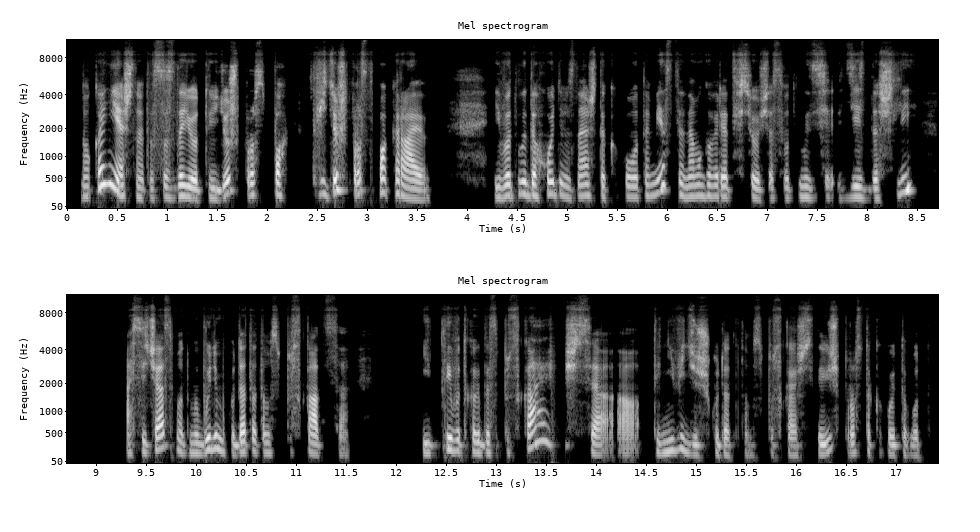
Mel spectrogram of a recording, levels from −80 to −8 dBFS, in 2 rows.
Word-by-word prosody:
Ну, 170 Hz, 0 st, -4 dB
конечно, 330 Hz, -, +6 dB
это 150 Hz, 0 st, -7 dB
создаёт 160 Hz, -2 st, +3 dB
ты -, -, -2 dB
идёшь -, -, +5 dB
просто 195 Hz, +1 st, -1 dB
пох 200 Hz, -2 st, +4 dB, 0.3 s
ф -, -, +2 dB
идешь 215 Hz, +7 st, +5 dB
просто -, -, -1 dB
по 240 Hz, -1 st, +5 dB
краю. 155 Hz, -, +4 dB, 0.7 s
И -, -, -3 dB
вот 185 Hz, +4 st, +2 dB
мы 210 Hz, -, +2 dB
доходим, 195 Hz, 0 st, +1 dB
знаешь, 180 Hz, +5 st, 0 dB
до 175 Hz, -, -2 dB
какого-то 170 Hz, +2 st, -4 dB
места, 225 Hz, -, -2 dB
и -, -, -4 dB
нам 175 Hz, +1 st, -1 dB
говорят: 175 Hz, -2 st, 0 dB
"Всё, 150 Hz, -, 0 dB
щас 150 Hz, +2 st, -3 dB
вот 155 Hz, -3 st, -7 dB
мы 165 Hz, -1 st, -5 dB
все 155 Hz, -, -4 dB
здесь 165 Hz, +1 st, -4 dB
дошли, 210 Hz, -, +1 dB, 0.8 s
а -, -, -2 dB
сейчас 220 Hz, +6 st, +4 dB
вот 170 Hz, -5 st, -6 dB
мы 155 Hz, -, -4 dB
будем 200 Hz, +6 st, +1 dB
куда-то 165 Hz, +3 st, +1 dB
там 160 Hz, -, -6 dB
спускаться". -, -, -2 dB, 0.8 s
И 155 Hz, -, -5 dB
ты 200 Hz, +9 st, 0 dB
вот 180 Hz, -, -5 dB
когда 160 Hz, -1 st, -2 dB
спускаешься, 245 Hz, -, 0 dB
а -, -, 0 dB, 0.2 s
ты 160 Hz, -, -8 dB
не 175 Hz, +3 st, -4 dB
видишь, 155 Hz, -9 st, +1 dB
куда -, -, -4 dB
ты -, -, -23 dB
там 155 Hz, -2 st, -16 dB
спускаешься, 130 Hz, -1 st, -4 dB
ты 145 Hz, -, -1 dB
видишь, -, -, +1 dB
просто 150 Hz, -1 st, -6 dB
какой-то 140 Hz, -1 st, -7 dB
вот 130 Hz, -1 st, -9 dB
170 Hz, 195 wpm, -22 LUFS, 155-200 Hz, 0.8 s, конечно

